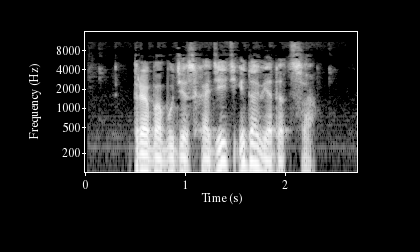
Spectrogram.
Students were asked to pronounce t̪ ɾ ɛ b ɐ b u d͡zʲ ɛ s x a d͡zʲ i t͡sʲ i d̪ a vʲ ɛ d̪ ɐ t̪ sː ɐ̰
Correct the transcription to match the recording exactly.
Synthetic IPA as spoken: t̪ ɾ ɛ b ɐ b u d͡zʲ ɛ s x a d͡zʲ i t͡sʲ i d̪ a vʲ ɛ d̪ ɐ t̪ sː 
